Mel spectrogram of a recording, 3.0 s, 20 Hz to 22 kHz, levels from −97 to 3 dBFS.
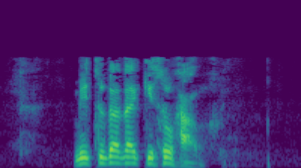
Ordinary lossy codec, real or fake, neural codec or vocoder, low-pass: MP3, 32 kbps; real; none; 5.4 kHz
